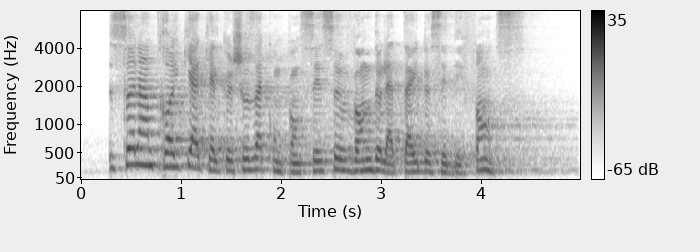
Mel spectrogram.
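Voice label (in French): French Female Flirt; Troll Zandalari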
